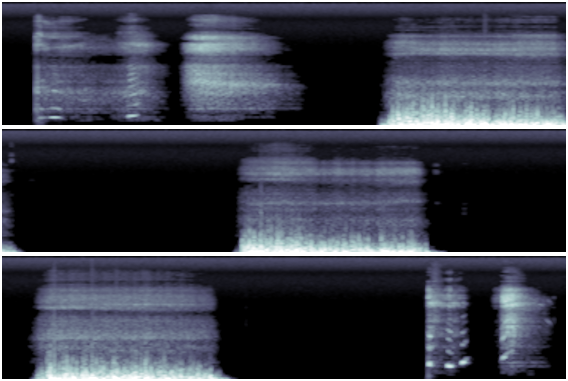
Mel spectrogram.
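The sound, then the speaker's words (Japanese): Soft breaths blown into the ear to finish an ear-cleaning session: three long, airy whooshes of about two seconds each, separated by silence, framed by faint, brief rustles at the start and end. “仕上げにお耳に息をふーってさせていただきます。”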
